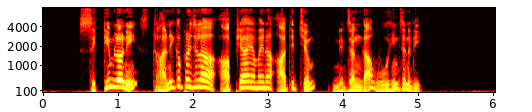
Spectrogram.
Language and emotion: Telugu, surprised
